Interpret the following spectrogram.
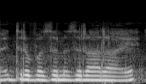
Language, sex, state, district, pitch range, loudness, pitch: Hindi, female, Uttar Pradesh, Shamli, 200-210 Hz, -13 LUFS, 205 Hz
